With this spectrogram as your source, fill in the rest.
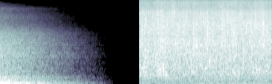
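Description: Waterfall at a reputed haunted spot in Japan: a loud broad rushing roar that fades away into silence, then cuts back in abruptly, close and constant, with no talking.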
